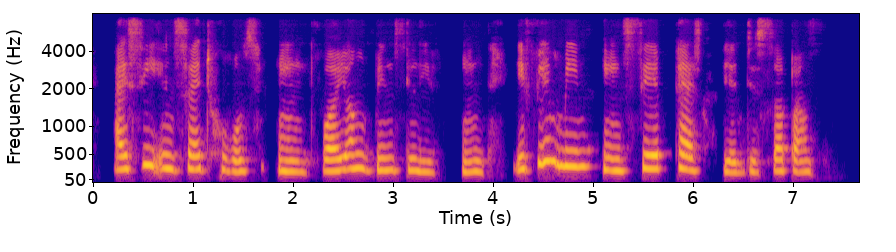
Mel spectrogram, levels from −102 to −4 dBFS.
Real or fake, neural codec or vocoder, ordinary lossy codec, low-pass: fake; codec, 16 kHz, 4.8 kbps, FACodec; none; 7.2 kHz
